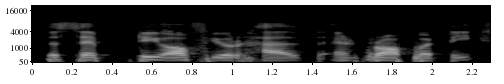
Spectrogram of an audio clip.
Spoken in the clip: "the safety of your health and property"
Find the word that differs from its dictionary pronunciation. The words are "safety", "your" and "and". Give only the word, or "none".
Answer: safety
